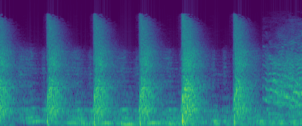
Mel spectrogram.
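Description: Whip cracks, added as sound effects: six sharp cracks about a second apart, each with a short ringing tail. Low background music runs underneath, and crowd hubbub comes in near the end.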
